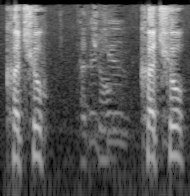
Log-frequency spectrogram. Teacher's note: 说本来是咔丘，因为乌是闭元音，所以变成科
